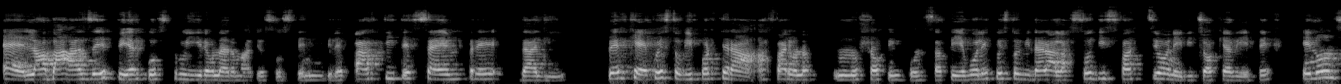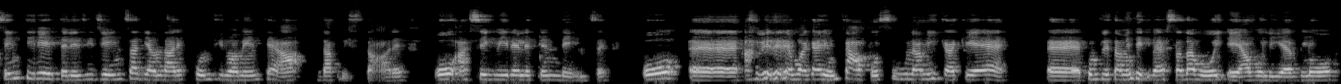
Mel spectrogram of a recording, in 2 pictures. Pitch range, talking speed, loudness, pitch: 205-255 Hz, 145 wpm, -22 LUFS, 225 Hz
